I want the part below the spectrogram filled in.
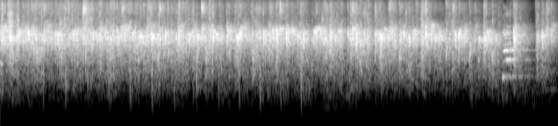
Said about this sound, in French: Acclamez le Seigneur pour la santé.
